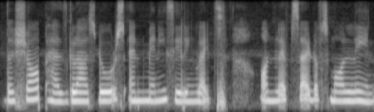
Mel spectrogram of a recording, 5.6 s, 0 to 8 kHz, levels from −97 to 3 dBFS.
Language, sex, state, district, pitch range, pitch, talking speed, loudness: English, female, Gujarat, Valsad, 200-210 Hz, 205 Hz, 160 wpm, -16 LUFS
